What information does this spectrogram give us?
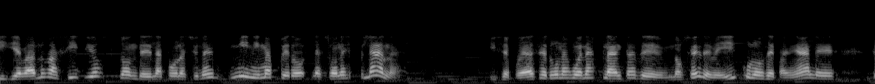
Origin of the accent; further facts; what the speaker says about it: Venezuela; Yo quiero saber, como venezolano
